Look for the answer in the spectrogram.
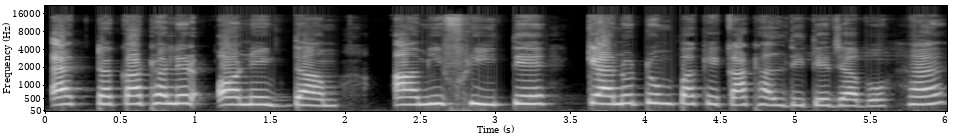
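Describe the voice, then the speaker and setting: A woman's voice: high-pitched, fairly even intonation, normal speed, darkish tone, natural voice. A woman voicing a stingy, scolding tigress mother in a children's cartoon, with a grudging manner. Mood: scornful. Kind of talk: children's cartoon story acting.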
